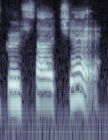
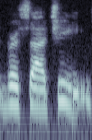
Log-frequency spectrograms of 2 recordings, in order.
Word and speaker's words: Versace: this one wrong Versace the correct pronunciation is verace not Versace so I got that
